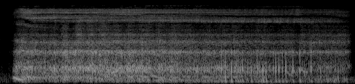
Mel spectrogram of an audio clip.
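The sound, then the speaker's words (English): A voice imitates the strained, rasping breath of someone being choked by the trachea, a single drawn-out, harsh wheeze that starts abruptly and holds steady for over three seconds before cutting off. “she slowly squeezes his trachea so that all we hear, we don't see anything. We just kind of hear his breath go from silent to,”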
